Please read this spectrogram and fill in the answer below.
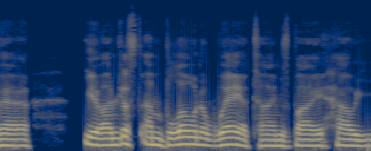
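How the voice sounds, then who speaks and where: Dry and close with no echo, a man's medium-pitched voice carries a dark, mellow tone and ordinary pitch variation over a quiet background. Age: 70s. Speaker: polar explorer and coach. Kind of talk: podcast interview.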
